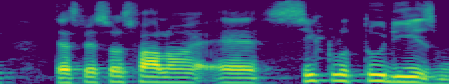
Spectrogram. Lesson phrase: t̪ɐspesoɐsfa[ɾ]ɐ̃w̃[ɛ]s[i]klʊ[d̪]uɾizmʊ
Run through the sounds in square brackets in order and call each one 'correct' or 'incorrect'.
incorrect, correct, correct, incorrect

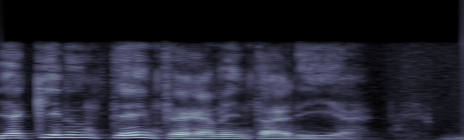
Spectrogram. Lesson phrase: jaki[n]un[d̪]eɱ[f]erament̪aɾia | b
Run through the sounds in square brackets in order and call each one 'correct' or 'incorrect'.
correct, incorrect, correct

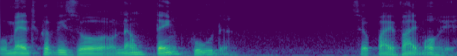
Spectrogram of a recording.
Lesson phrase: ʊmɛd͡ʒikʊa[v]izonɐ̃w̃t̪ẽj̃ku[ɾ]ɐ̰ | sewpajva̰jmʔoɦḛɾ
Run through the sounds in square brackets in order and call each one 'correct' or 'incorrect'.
correct, correct

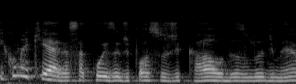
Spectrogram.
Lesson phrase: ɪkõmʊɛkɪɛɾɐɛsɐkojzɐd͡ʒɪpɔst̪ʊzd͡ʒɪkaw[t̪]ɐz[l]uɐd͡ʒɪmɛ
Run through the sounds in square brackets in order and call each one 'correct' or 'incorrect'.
incorrect, correct

